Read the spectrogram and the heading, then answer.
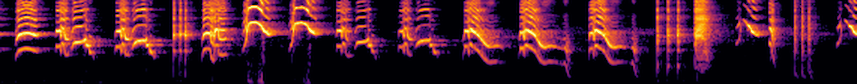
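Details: Nias hill myna singing in a fast, steady run of loud squawks and whistled slurs, about three or four notes a second. Many notes swoop down and then up, with buzzy bursts between them. The recording is meant to coax mute mynas to sing.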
